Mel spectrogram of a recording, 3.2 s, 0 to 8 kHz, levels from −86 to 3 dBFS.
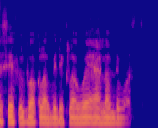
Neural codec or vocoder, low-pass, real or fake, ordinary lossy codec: none; 7.2 kHz; real; none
